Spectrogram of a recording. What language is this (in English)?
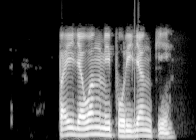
Sihuas Ancash Quechua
